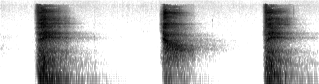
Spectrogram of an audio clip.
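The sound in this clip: Three slow, evenly spaced breaths in and out, each a soft, sighing rush of air that swells and fades away, with quiet between them.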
